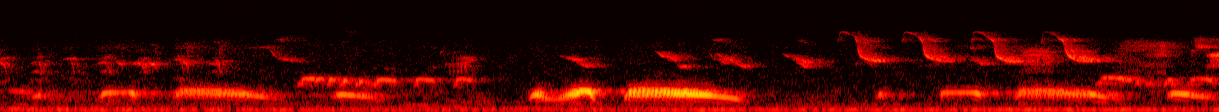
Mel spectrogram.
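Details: Zebra dove singing beside the Ping River. Repeated phrases of rolling, bubbling coos come about every second, with a louder burst in the middle. Chirping and twittering from other small birds fill the background.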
